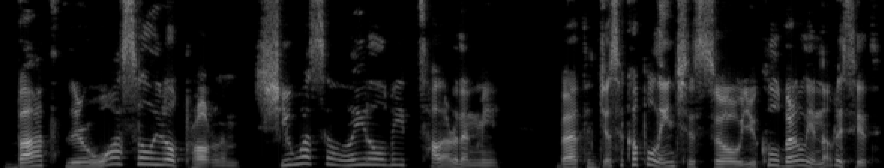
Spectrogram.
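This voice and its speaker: A man's voice: sits high, very animated, normal speed, creaky. Self-deprecating young man telling stories. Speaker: narrator of an animated storytime video. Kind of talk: casual scripted storytelling with acted dialogue.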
